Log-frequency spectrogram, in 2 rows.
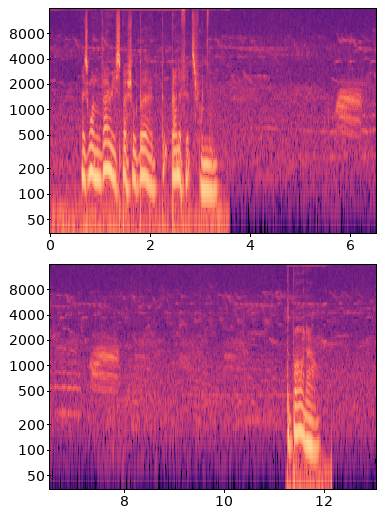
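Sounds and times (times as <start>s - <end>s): faint high birdsong: 0.0s - 13.0s
short bird calls: 5.7s - 8.5s.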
